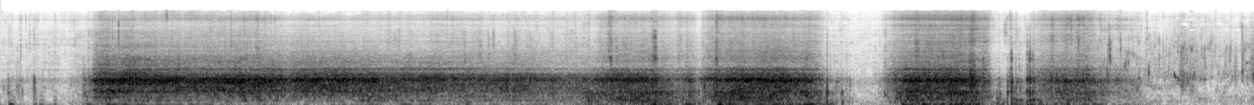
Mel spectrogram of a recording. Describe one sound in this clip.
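An inflatable boat's hull scrapes and rumbles over rough ground.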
